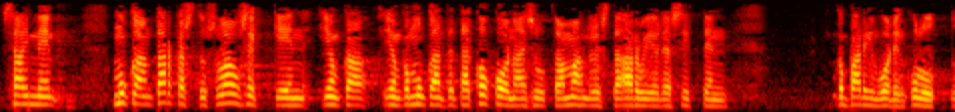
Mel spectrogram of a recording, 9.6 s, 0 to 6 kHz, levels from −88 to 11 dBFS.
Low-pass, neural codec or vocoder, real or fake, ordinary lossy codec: 5.4 kHz; none; real; none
